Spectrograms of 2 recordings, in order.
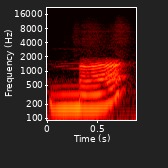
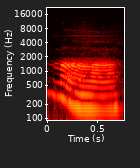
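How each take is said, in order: First: The pitch rises on the syllable. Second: The pitch stays low on the syllable. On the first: "you can have a rising tone" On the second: "You can have a low tone"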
